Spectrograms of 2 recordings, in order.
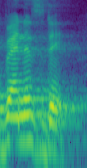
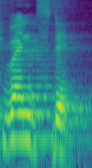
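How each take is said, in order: First: "Wednesday" said with every letter sounded, Wed-nes-day, the D and E pronounced; wrong spelled-out pronunciation. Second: "Wednesday" as two syllables, WENZ-day, D and first E silent; correct pronunciation. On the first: Teacher showing students the wrong way, "Wednesday" as Wed-nes-day. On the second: Teacher giving students the right way, "Wednesday" as WENZ-day. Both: Shown as a demonstration. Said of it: "you have to silent the D and E".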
